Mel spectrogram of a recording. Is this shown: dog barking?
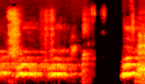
yes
